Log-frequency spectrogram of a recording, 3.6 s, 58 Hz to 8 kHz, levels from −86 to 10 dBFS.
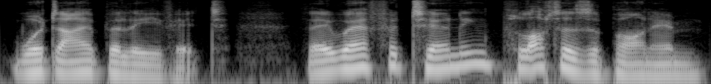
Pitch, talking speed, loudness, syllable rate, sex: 115 Hz, 185 wpm, -17 LUFS, 5.6 syllables/s, male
